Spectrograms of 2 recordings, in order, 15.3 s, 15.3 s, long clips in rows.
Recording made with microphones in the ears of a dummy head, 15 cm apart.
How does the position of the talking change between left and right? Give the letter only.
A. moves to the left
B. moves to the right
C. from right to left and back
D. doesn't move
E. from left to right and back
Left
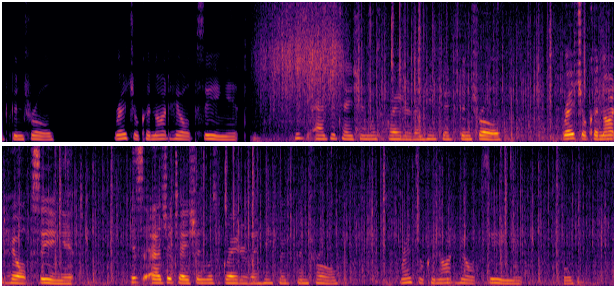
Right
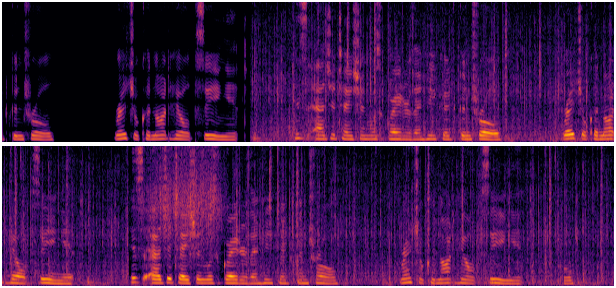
C.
